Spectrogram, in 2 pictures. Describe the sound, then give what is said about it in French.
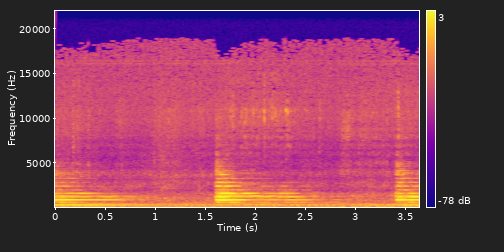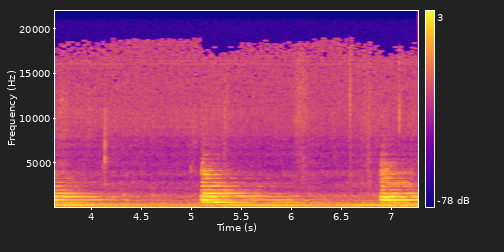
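A large bell tolls four times at a slow, steady pace, each strike ringing out with rich harmonics that linger and overlap before the next one. No voices are present. “La cloche.”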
